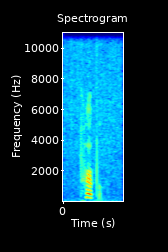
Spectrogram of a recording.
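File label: "purple", American English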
